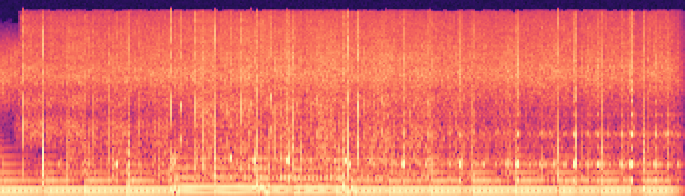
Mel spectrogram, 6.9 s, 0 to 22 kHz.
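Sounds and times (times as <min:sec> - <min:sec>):
sub bass in E minor: 0:00.0 - 0:06.8
percussion: 0:00.1 - 0:06.8
sound effects: 0:00.2 - 0:06.8.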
